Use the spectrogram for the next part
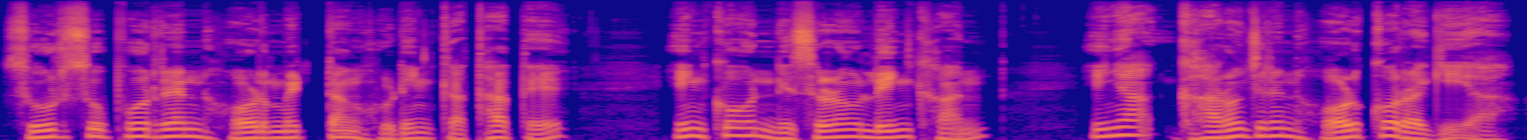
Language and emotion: Santali, sad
